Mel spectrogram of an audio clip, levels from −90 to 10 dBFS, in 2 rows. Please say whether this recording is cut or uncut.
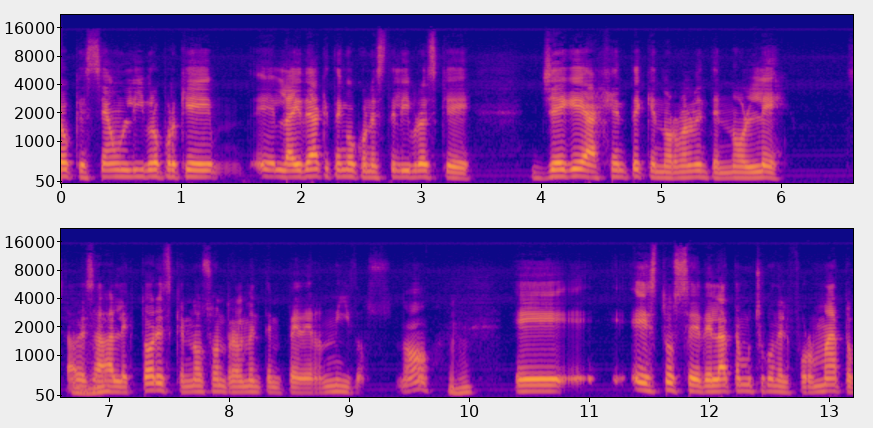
uncut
